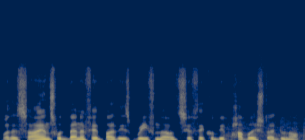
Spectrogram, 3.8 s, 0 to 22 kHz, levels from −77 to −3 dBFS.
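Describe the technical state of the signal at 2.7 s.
The noise suppressor mistakes parts of the speech for background noise between 2.24 and 2.91 s, pulling them down by up to about 13 dB, so roughly a tenth of a second of soft sounds comes out swallowed and faint. Throughout the clip, the noise suppressor's artifacts come from frame-by-frame cuts of about 13 dB to noisy bands, leaving residual noise that pumps around the speech.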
